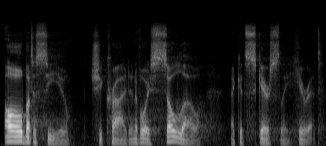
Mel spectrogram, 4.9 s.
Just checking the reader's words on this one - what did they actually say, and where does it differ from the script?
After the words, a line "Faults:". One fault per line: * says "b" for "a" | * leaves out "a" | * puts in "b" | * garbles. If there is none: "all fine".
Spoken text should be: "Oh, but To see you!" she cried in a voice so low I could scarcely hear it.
"Oh, but To see you!" she cried in a voice so low I could scarcely hear it.
Faults:
all fine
